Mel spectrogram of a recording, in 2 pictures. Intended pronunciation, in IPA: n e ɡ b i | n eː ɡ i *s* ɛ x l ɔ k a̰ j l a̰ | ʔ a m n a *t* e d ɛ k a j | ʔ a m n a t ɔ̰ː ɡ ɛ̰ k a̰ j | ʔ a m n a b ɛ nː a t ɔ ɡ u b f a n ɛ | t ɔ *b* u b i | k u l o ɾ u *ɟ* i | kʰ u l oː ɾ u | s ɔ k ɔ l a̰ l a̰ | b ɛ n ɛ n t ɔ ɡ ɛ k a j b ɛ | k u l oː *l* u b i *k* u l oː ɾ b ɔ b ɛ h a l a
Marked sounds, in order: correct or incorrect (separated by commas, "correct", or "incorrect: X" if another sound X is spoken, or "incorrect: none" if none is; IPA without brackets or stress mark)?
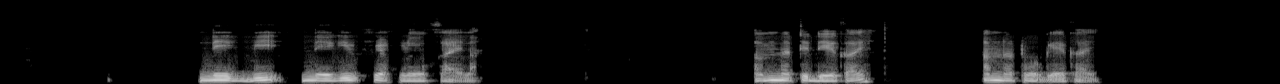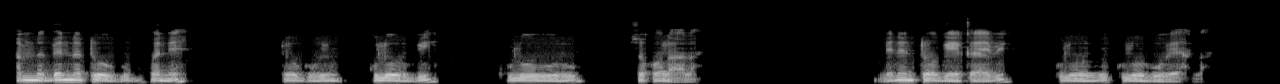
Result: incorrect: f, correct, incorrect: ɡ, incorrect: b, incorrect: ɾ, correct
